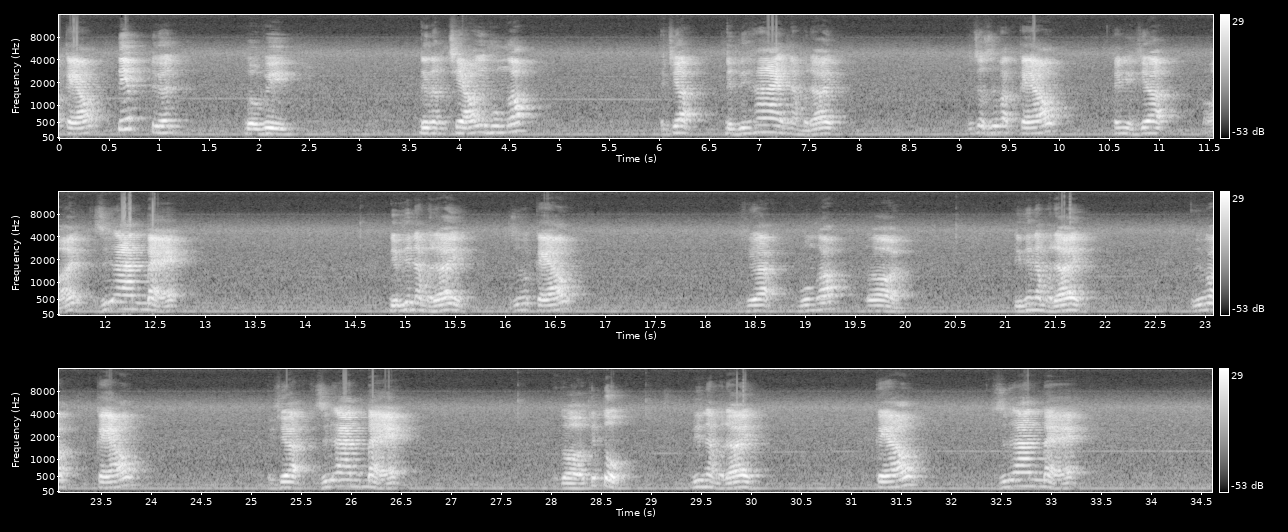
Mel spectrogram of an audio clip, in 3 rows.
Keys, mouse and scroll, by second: 6.7 space, 6.8 click, 7.0 space, 9.2 click, 16.0 click, 23.3 click, 28.2 space, 28.3 click, 28.5 space, 30.8 click.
